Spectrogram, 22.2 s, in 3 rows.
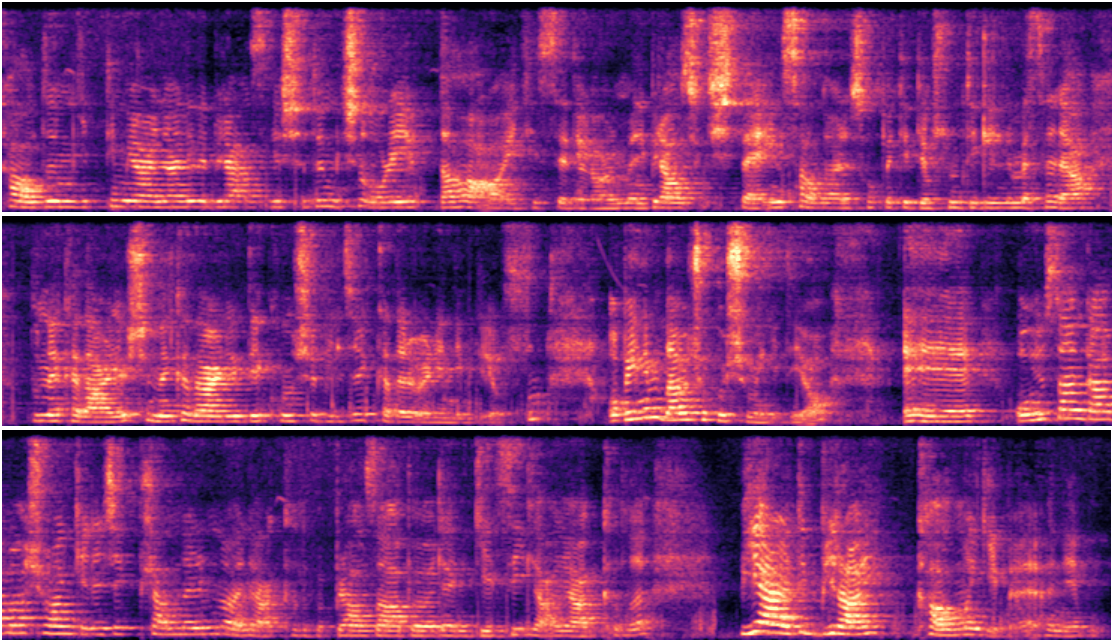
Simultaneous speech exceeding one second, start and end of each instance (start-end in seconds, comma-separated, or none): none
